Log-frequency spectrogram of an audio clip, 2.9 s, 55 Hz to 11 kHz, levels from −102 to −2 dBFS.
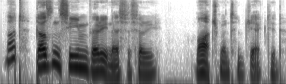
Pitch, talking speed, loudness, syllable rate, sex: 130 Hz, 145 wpm, -19 LUFS, 6.0 syllables/s, male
